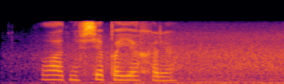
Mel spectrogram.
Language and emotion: Russian, neutral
